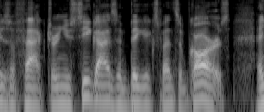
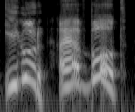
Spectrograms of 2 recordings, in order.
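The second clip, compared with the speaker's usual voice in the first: 1 buddy calling out; 11 semitones higher than usual. Retold or imitated. Buddy announcing he has a boat.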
